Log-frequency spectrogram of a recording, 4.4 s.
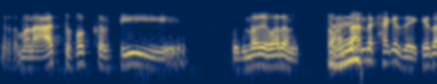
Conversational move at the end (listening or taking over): listening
